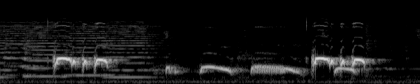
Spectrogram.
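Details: Male local zebra dove giving the ngoar manggung call, used to stimulate mating arousal: a quick stuttered pair of bright, higher cooing notes, then three lower, mellow drawn-out coos, followed by the stuttered higher notes again, over a quiet background.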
